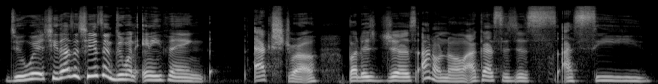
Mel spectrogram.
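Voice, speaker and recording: A woman's voice: lowish voice, animated, measured pace, no echo. A woman co-hosting a podcast, chatting in a slangy, informal, rambling way. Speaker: podcast co-host. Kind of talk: casual chat.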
